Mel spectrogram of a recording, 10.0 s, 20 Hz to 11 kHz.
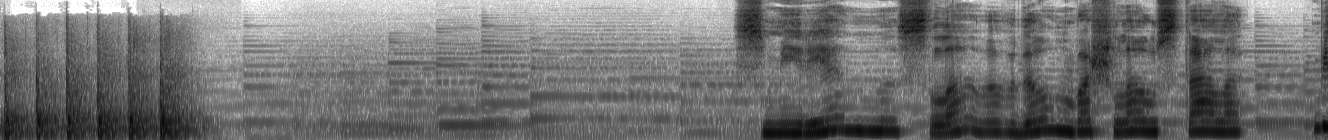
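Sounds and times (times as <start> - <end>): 
firm knocking on a door: 0.0 - 1.6
soft instrumental music: 0.0 - 9.9
speech: 5.7 - 9.9.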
